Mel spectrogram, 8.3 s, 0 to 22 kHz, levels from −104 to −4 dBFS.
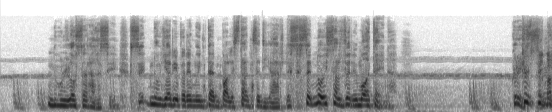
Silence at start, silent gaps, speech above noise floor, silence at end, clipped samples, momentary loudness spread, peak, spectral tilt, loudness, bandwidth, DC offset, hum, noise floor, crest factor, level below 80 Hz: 0.05 s; none; 23 dB; 0 s; under 0.1%; 22 LU; -10 dBFS; -4.5 dB/octave; -25 LUFS; 13 kHz; under 0.1%; none; -47 dBFS; 16 dB; -60 dBFS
